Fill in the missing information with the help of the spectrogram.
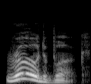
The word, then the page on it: roadbook: British English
